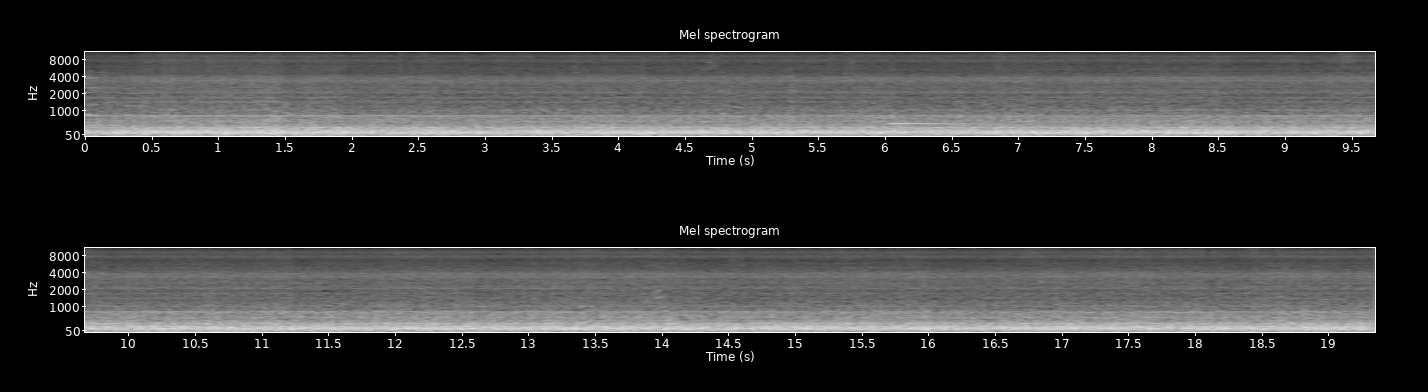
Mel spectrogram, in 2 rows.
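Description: The jet engines of a Boeing 777-300ER roar as it climbs, heard from inside the cabin.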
